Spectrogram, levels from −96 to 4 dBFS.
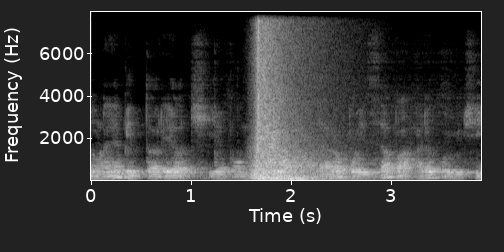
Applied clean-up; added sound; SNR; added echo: none; Whoosh, swoosh, swish; -3 dB; reverberation time 0.7 s.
